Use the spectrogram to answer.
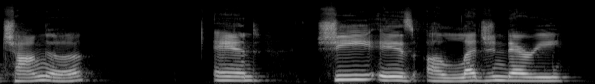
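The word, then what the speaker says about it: Chang'e: moon who's that well this person is called changa and she is a legendary character and when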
